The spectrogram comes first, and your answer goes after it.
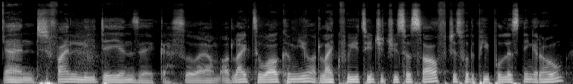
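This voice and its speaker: Young south african guy hosting a podcast, lowish voice, lots of ums and restarts. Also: fairly even intonation, fast talker. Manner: hesitant, many ums and restarts, soft-spoken. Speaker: podcast host.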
